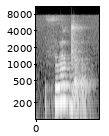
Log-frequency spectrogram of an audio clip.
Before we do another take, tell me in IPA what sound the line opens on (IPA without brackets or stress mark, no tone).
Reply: θ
